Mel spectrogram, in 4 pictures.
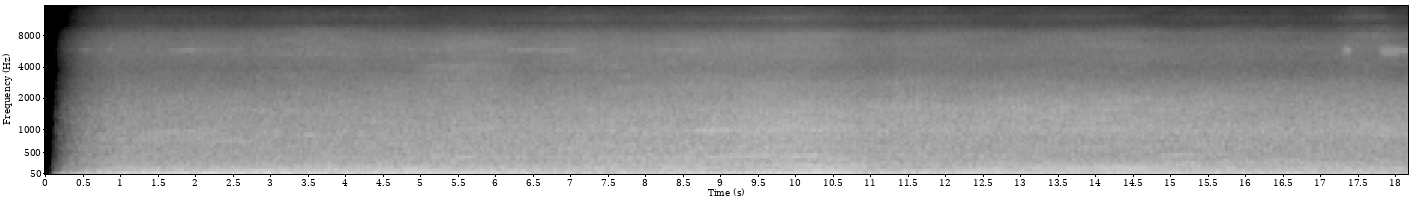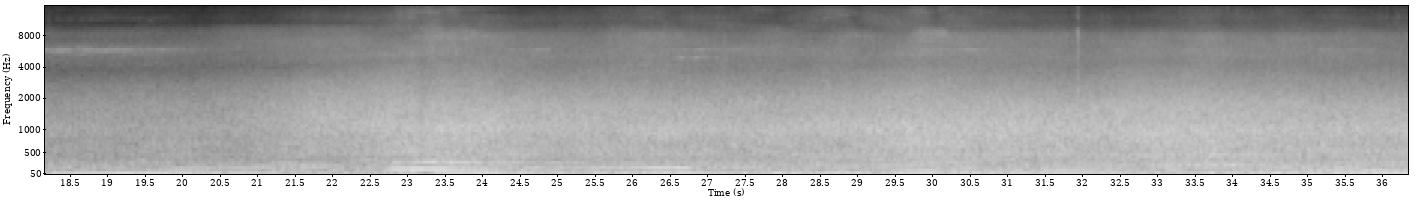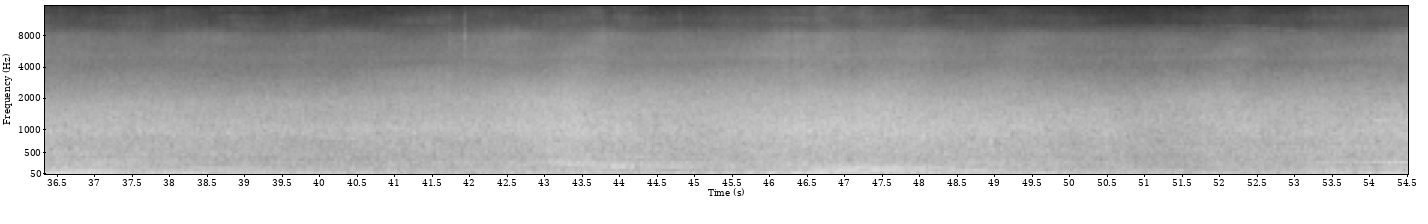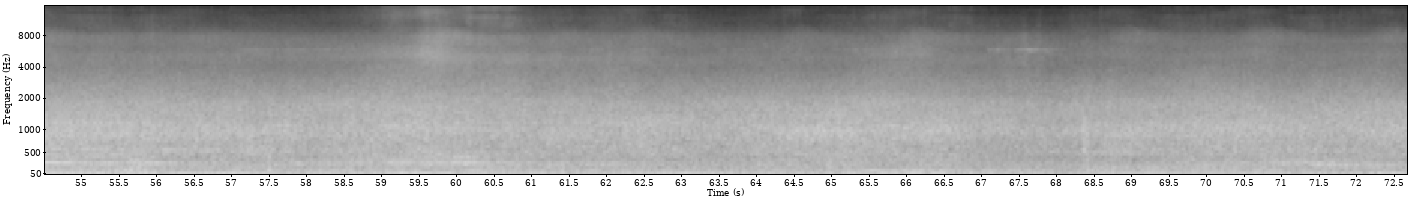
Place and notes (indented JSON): {
  "title": "Kunstmuseum Bonn, Friedrich-Ebert-Allee, Bonn, Deutschland - Bonn Friedrich Ebert Allee",
  "date": "2010-08-23 12:55:00",
  "description": "A \"classical\" modern soundscape in front of the Kunstmuseum Bonn",
  "latitude": "50.72",
  "longitude": "7.12",
  "altitude": "65",
  "timezone": "Europe/Berlin"
}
